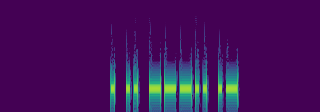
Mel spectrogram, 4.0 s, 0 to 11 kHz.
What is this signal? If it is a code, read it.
Morse code, heard as a keyed tone, about 25 wpm, 700 Hz. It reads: EI8A
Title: DXCC-100 Call Signs - 4 Characters - Repeated 2x - 25wpm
